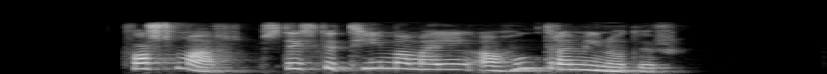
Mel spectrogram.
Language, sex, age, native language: Icelandic, female, 40-49, Icelandic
